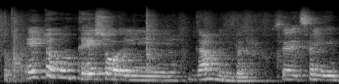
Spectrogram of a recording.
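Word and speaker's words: Camembert: Esto es un queso, el Gamembert, se le pronuncia así, cremoso.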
